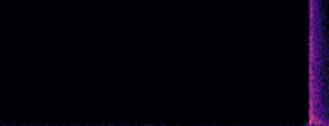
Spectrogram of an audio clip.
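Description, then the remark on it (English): After a stretch of near silence, a single sharp, loud clap rings out, like several people clapping once in unison, with a short bright decay and no talking. “So we're, when we're all clapping good.”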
